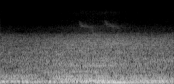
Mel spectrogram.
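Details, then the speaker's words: Yamaha Vega R motorcycle that had stalled, now running after a spark plug replacement: low, even putter holding steady speed with no misfires or stumbles. Normal idle. "Tadi udah saya ganti busi, sekarang udah nyala."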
